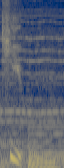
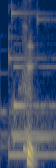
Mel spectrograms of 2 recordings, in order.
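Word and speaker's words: 九: 9 is a number that's an unlucky number, because in Japanese it's pronounced Q, and it sounds like the onomatopoeia or the sound that someone makes if they're choking.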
